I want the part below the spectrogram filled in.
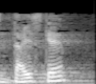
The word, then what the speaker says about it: Daisuke: By the way, my name is Daisuke, and if you have look at the bulletin, you have D-A-I-S-U-K-E, and people will call me Daisuke or Daisaku or whatever that might be. But the U is silent, and everybody here has been pronouncing it perfectly. It's actually should be spelled something like D-I-C-E-K. So it's dice and K.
